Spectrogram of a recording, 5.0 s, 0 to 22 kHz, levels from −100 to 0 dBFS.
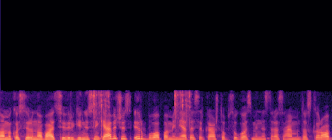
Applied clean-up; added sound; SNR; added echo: none; Coin (dropping); 12 dB; none.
